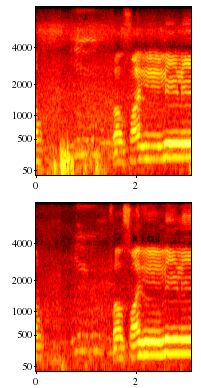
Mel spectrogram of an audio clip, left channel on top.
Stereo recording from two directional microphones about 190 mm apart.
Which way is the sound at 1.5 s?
20° right (ahead or behind).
